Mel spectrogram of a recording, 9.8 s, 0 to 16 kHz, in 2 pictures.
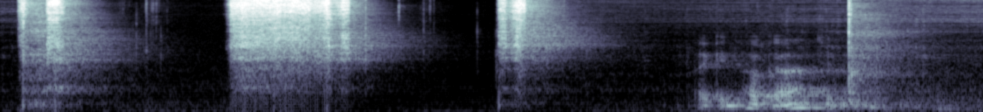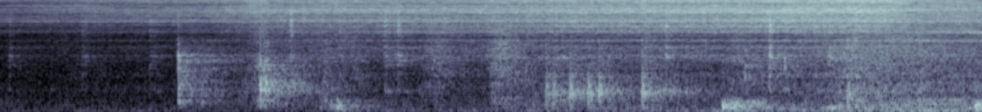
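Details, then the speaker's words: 2006 Yamaha YFZ450 quad that was blowing white smoke, engine off, cylinder pressurized with compressed air for a leak-down test; sharp air blasts then a faint steady hiss as air bubbles into the radiator; blown head gasket. "if you hear air coming out of the radiator that means that the head gasket is blown or not sealing properly"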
